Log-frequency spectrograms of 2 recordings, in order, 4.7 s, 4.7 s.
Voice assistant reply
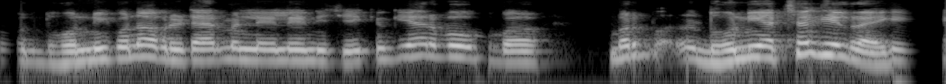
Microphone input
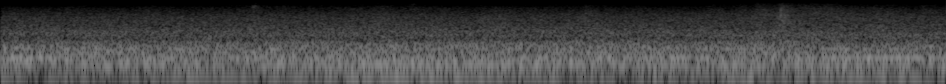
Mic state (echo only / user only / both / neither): neither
